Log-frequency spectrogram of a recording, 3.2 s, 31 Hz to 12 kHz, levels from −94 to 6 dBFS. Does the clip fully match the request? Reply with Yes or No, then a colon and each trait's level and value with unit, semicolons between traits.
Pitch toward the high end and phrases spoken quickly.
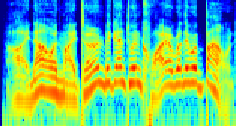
No: medium, 175 Hz; fast, 230 wpm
